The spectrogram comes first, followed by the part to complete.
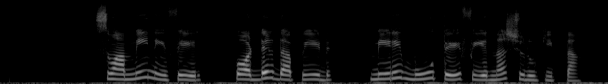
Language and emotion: Punjabi, neutral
